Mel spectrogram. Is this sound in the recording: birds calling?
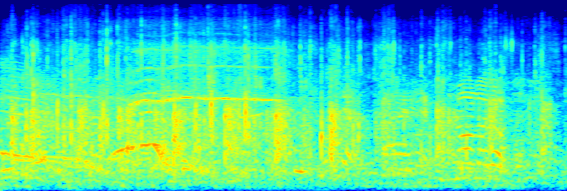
no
